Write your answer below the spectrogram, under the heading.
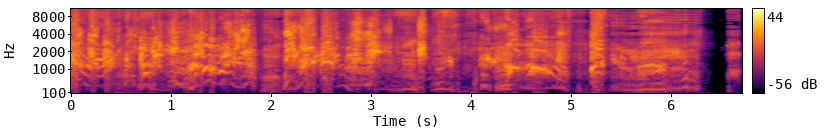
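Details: Fierce-sounding Miniature Pinscher barking and growling almost nonstop: harsh, noisy yaps run together with rough snarling between them and only brief pauses, ending in a short silence.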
